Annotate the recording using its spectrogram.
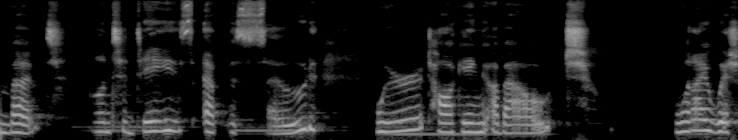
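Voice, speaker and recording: A woman with an American accent speaks quietly at a fairly high pitch. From North Jersey, US. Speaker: esthetician. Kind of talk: casual vlog talk. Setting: at work.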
